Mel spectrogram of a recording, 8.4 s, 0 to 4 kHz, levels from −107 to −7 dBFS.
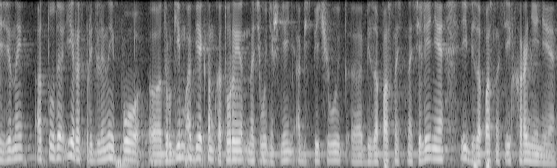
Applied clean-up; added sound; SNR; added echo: none; none; none; none.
